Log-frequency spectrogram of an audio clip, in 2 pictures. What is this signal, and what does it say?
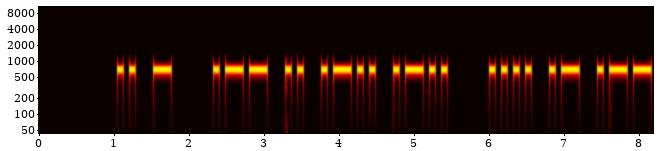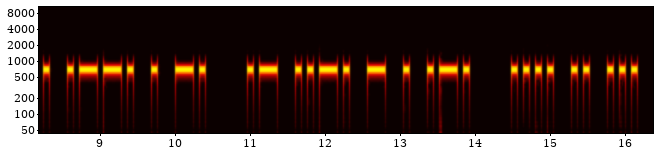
Morse code, heard as a keyed tone, about 15 wpm, 700 Hz. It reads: IT WILL HAPPEN AFTER HIS
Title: Sentences from Top 1000 Words - Review Part 5 - 15wpm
